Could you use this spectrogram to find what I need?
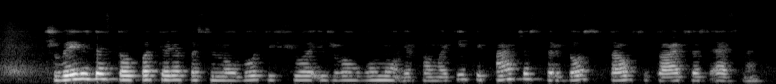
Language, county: Lithuanian, Kaunas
